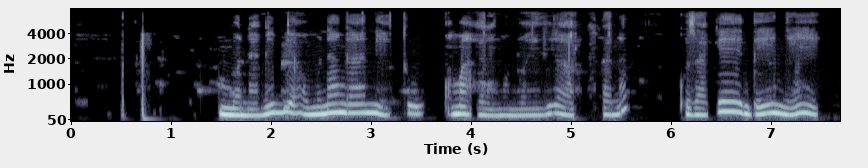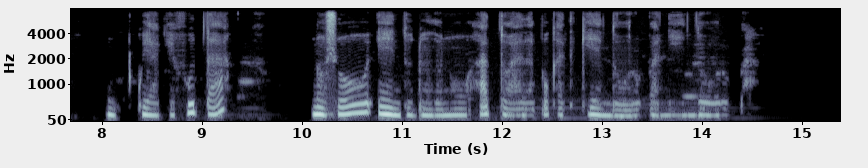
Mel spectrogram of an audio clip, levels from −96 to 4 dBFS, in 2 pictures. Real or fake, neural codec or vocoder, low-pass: real; none; 7.2 kHz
